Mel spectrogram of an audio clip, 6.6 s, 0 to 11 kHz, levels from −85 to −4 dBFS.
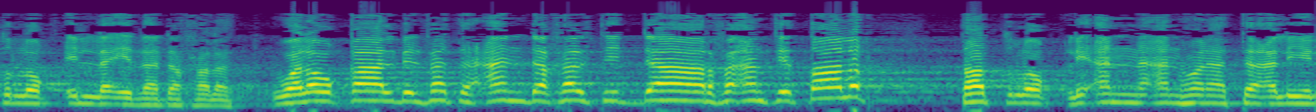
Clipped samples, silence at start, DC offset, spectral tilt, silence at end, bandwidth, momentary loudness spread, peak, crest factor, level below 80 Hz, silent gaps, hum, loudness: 0.3%; 0 s; under 0.1%; -4.5 dB/octave; 0 s; 9 kHz; 8 LU; 0 dBFS; 12 dB; -52 dBFS; none; none; -13 LUFS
